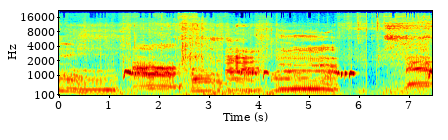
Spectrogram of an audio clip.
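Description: Several cows moo over one another, their long, droning calls overlapping in a continuous chorus.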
